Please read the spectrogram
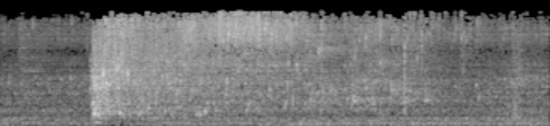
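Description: A swimmer breaks the surface of a pool with a sudden splash about a second in, followed by water streaming off his body and lapping in the pool, slowly fading.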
